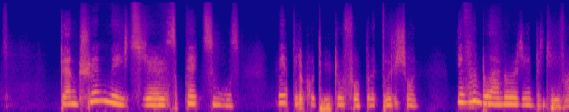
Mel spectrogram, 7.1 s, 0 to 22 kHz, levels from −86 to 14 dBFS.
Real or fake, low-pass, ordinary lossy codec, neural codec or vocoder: fake; 19.8 kHz; none; codec, 44.1 kHz, 0.9 kbps, DAC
